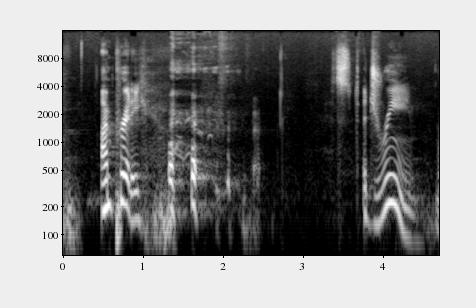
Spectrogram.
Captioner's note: laughs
